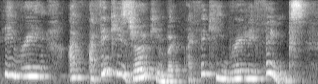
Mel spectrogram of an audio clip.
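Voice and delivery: high squeaky giggle breaking through the words; can barely get it out for laughing. Real, not acted. Giggling over neighbour's dog accusation.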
